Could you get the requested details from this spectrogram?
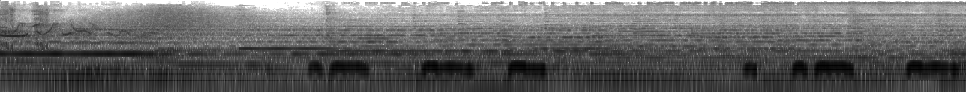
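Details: Owl hooting over a soft background music bed: low, short, slightly rising-and-falling hoots in pairs and singles, roughly every second after a brief music intro.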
